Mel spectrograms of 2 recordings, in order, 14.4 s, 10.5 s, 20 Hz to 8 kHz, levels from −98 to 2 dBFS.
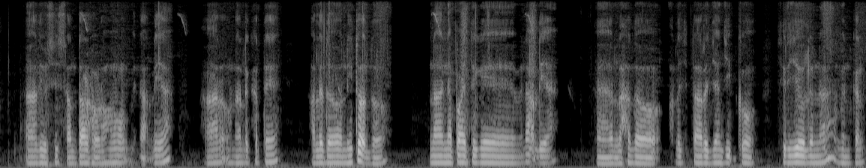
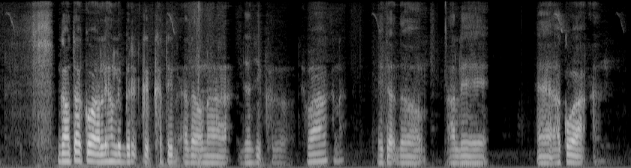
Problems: none marked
